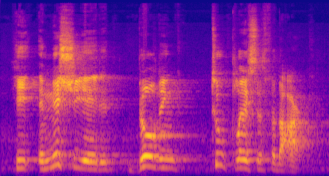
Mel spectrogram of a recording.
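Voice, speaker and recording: A man's high-pitched voice with lively intonation, audible room echo and noticeable background noise. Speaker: rabbi. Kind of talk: lecture. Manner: repetitive, halting.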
